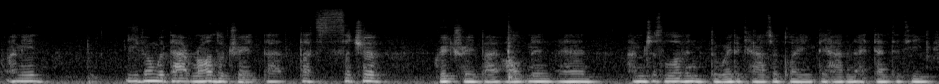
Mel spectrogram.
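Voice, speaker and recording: A man's medium-pitched, somewhat breathy voice with a dark, mellow tone. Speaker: sports commentator. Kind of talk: casual monologue. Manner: fast; animated.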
